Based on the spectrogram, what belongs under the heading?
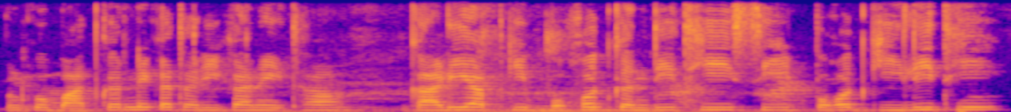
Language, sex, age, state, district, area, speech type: Hindi, female, 45-60, Madhya Pradesh, Gwalior, urban, spontaneous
